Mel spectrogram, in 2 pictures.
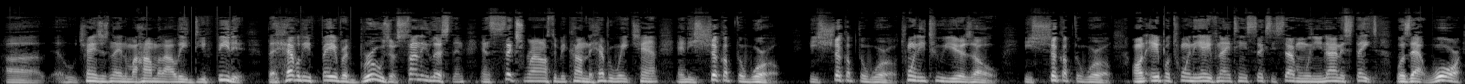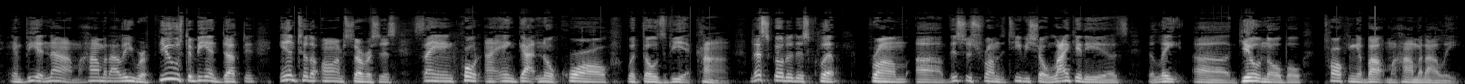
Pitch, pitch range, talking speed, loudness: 135 Hz, 115-165 Hz, 205 wpm, -21 LUFS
